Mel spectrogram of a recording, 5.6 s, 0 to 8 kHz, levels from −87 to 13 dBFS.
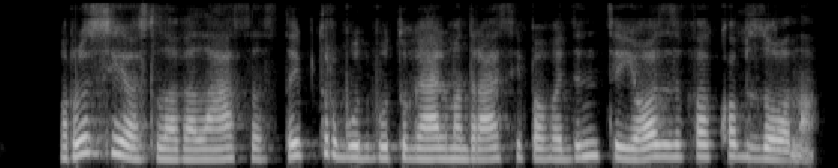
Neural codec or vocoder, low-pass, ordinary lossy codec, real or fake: none; 7.2 kHz; AAC, 32 kbps; real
